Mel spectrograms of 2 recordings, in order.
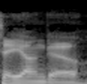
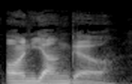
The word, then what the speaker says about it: Onyango: Okay, or Dennis Onyango. Or, sorry, Onyango. Mispronunciation there. So tell me about your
